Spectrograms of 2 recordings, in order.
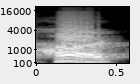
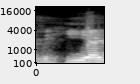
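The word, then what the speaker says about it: heard: वन डे एक दिन a local teacher हर्ड हर story line sorry story telling. तो एक स्थानीय शिक्षक सुनी तो इसे हियर का हियर पढ़ते हैं। हियर का सेकंड हर्ड है। हियर्ड नहीं पढ़ेंगे।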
